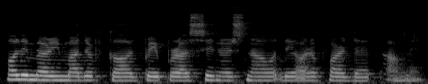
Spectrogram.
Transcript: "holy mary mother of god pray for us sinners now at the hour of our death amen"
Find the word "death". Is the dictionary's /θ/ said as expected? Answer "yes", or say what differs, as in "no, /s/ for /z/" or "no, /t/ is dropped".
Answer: no, /t/ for /θ/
